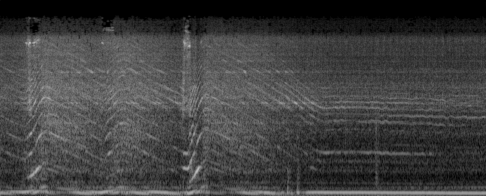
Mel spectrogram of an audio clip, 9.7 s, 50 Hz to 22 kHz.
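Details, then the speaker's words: 2015 Chrysler 300 Hellcat conversion with supercharged 6.2 L Hemi, just fitted with a carbon-fibre air intake: deep V8 burble sweeping up in quick blips, dropping cleanly back to steady idle; normal revving. "You can hear the difference already, I think, just from the intake. So, try to rev it up a little bit."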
